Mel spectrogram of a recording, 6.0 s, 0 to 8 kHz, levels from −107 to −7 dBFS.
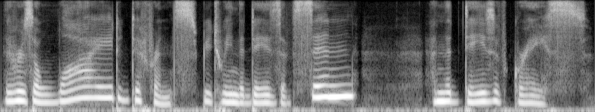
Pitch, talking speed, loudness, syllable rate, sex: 200 Hz, 150 wpm, -16 LUFS, 4.1 syllables/s, female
